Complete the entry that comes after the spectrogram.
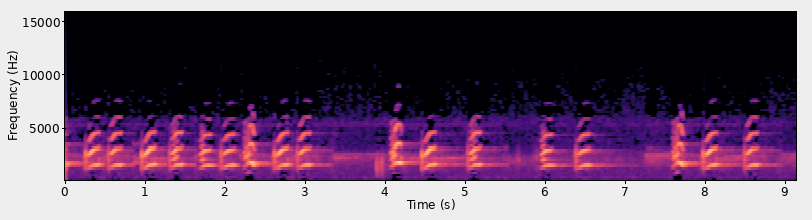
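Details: In Brazil, a red-billed toucan yelps repeatedly: a quick run of rising, harmonic notes, a short break, then slower groups of two or three, with a steady high whine behind.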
